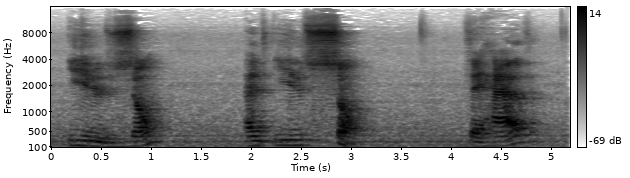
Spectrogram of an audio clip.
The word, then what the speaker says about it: ils ont: have this situation where, because the verb starts with a vowel, the S of the word before it is pronounced as part of that word with the vowel. So we have nous avons, vous avez, and ils ont.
